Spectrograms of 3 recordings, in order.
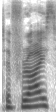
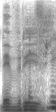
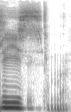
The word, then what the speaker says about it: de Vries: DeFries falan mı düşündün? – DeFries yok. DeVries. DeVries.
